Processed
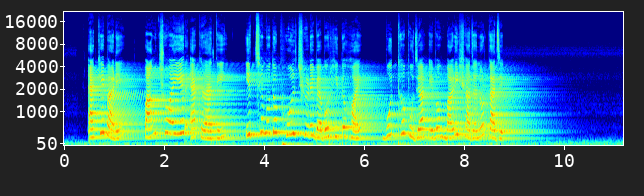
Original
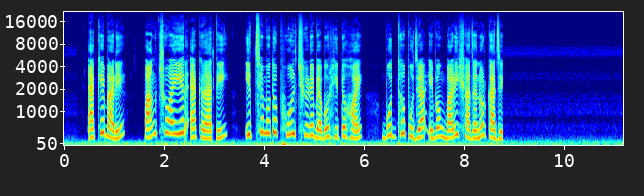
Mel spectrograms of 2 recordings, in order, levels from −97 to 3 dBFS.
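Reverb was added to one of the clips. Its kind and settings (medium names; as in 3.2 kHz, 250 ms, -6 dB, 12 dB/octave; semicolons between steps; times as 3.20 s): spring tank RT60 1.9 s, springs 33 ms, chirp 80 ms, DRR 4 dB; trim -2.5 dB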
